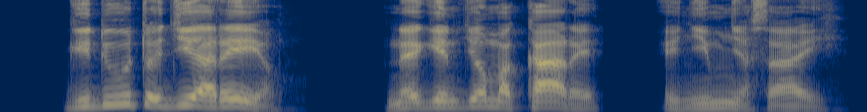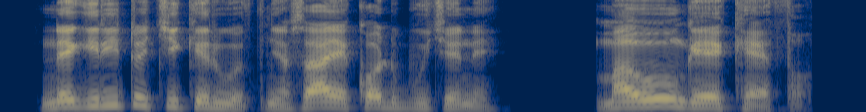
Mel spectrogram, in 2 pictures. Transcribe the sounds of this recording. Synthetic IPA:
ɡɪdutod͡ʒiaɾɪjɔ | nɛɡɪnd͡ʒɔmakaɾɛ | eɲimɲasajḛ | nɛɡɪɾitot͡ʃikeɾwot̪ɲasajekɔdbut͡ʃene | maoŋɡekɛt̪ɔ̰

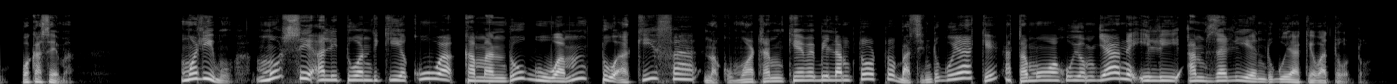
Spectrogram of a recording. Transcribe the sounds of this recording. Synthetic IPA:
wakasɛ̰ma̰ | mwalimṵmɔsɛʔalituandikiakuwakamanduɠuwam̩tua̰kifana̰kumwat͡ʃam̩kɛwɛɓilam̩tɔtɔɓa̰sinduɠujakɛatamɔahujɔm̩ʄanɛʔiliam̩zaliɛnduɠujakɛwa̰tɔ̰tɔ̥

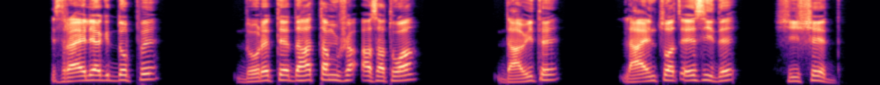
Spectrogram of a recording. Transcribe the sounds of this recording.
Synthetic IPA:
ʔɪs̬ɾaːʔelɪjaɡɪd̪ːɔpːɛ | d̪o̞ːɾɛt̪ːe̞ːd̪ːɐhɐt̪ːɐmʊʃ̬ɐʔɐs̬ɐt̪ʊwaː | d̪aːwɪt̪ɛ | la̰ːʔɪnt͡sʊwaːt͡sʼe̞ːs̬iːd̪ɛ | ʃiːʃːe̞ːd̪ːɐ̥

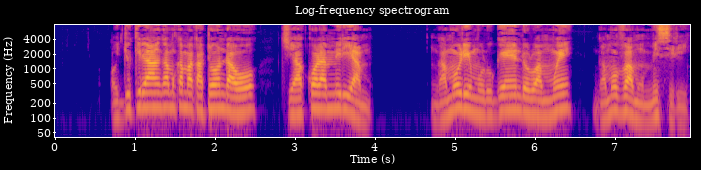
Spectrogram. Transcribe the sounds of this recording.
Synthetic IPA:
oɟːukiɾaːŋɡamukamakato̞ːndawo̞ | cako̞lamːiɾijamu | ŋɡamulimuluɡe̞ːndo̞lwamːwe̞ | ŋɡamuvamumisiɾḭ

